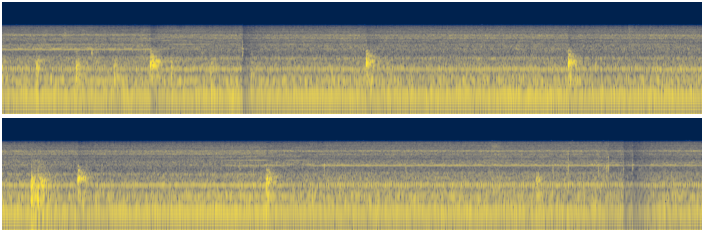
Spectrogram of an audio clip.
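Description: Steady hum of the hydraulic load-test rig, with about a dozen short, sharp creaks at irregular intervals from the pre-cracked square steel tube as it is loaded.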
